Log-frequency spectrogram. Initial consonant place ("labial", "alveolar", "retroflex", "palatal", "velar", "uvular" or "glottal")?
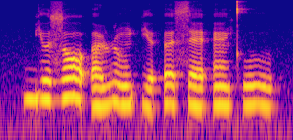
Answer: labial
